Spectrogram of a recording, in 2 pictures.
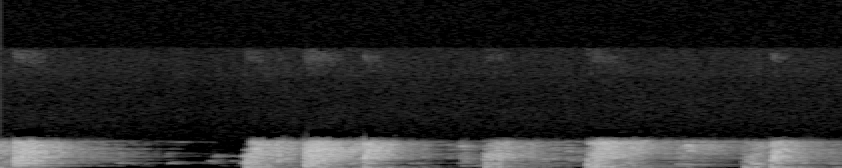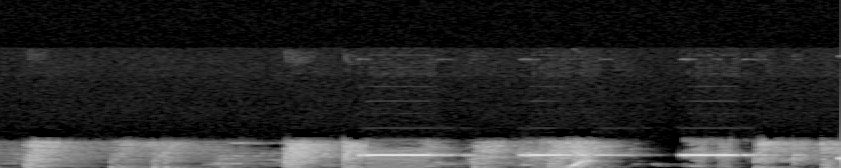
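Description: A gym interval timer beeping three times, about a second apart, near the end, counting down the end of a work interval. Under it, a run of loud, echoing thumps recurs throughout.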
